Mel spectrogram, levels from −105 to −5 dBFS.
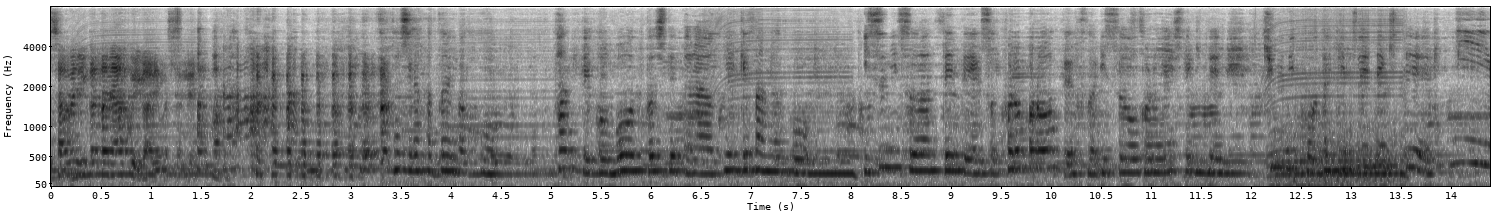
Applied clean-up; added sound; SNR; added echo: neural separator model SepFormer DNS4.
